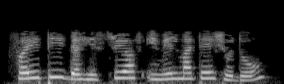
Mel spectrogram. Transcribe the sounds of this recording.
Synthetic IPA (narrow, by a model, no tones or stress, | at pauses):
fəɾit̪iːd̪əɦisʈɾiɔfimelmat̪eɕod̪ʱo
